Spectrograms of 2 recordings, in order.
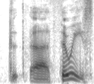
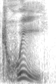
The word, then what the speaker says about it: Thui: And I've been told by my good friend Bones that I pronounced Thui's name wrong. It was Twee, not Thui.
